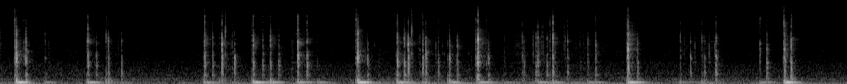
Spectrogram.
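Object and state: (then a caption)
Mechanical keyboard with plastic keycaps. A GMMK Pro mechanical keyboard with an aluminum case and plastic keycaps is typed on continuously with the fingertips. Quick bursts of sharp, bright key taps ride on a low, deep thud as each key bottoms out. Each tap dies away almost at once, with short pauses between the flurries.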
